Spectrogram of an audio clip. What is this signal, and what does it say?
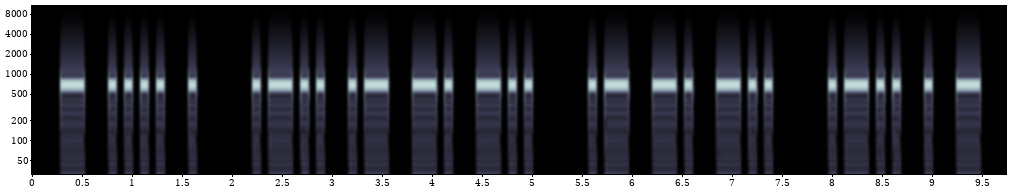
Morse code, heard as a keyed tone, about 16 wpm, 700 Hz. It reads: THE LAND AND LET
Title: Sentences from Top 1000 Words - Review Part 2 - 15wpm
